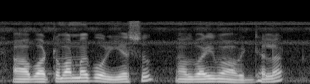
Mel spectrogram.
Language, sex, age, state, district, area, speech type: Assamese, male, 18-30, Assam, Nalbari, rural, spontaneous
